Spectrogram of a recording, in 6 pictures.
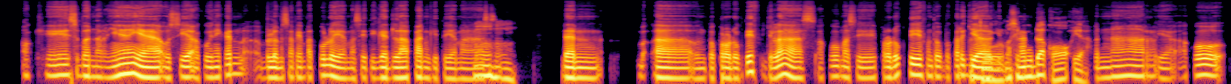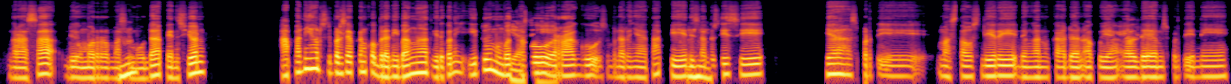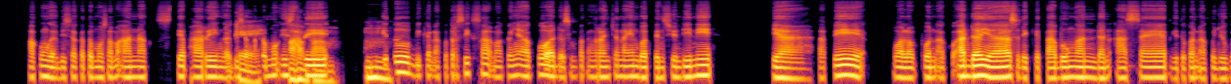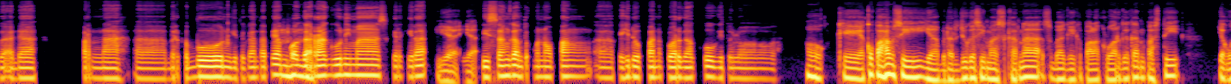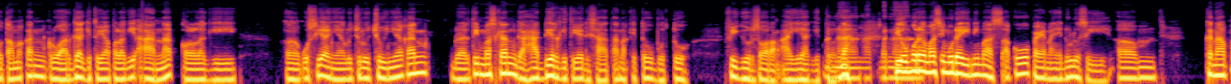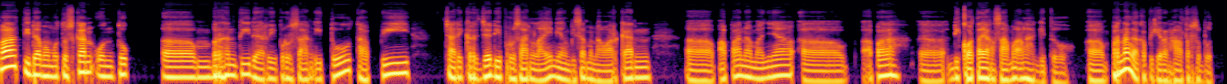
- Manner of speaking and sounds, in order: other background noise; tapping
- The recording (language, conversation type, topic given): Indonesian, advice, Apakah saya sebaiknya pensiun dini atau tetap bekerja lebih lama?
